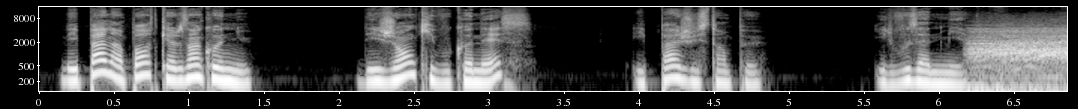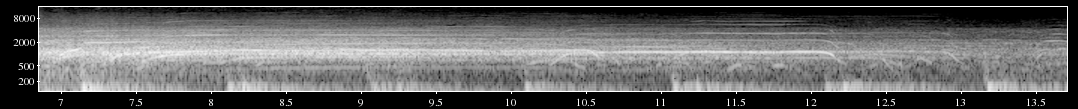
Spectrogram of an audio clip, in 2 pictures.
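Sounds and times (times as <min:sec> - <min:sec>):
speech: 0:00.2 - 0:01.5, 0:02.1 - 0:03.3, 0:04.0 - 0:04.9, 0:05.6 - 0:06.4
large concert crowd screaming and cheering: 0:06.2 - 0:13.7
low rhythmic thumping: 0:06.2 - 0:13.7.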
